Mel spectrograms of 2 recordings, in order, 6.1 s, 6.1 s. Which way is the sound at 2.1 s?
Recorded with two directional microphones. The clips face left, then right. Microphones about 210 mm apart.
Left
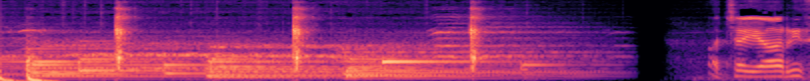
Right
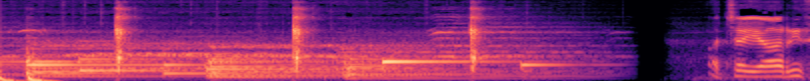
Centre (ahead or behind).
